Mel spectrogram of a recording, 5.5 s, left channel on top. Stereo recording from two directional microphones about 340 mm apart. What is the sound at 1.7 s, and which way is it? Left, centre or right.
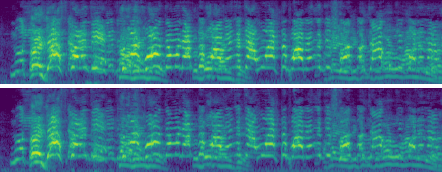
Speech, left.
